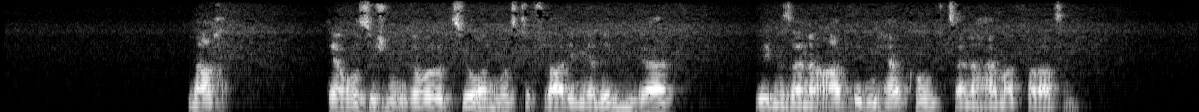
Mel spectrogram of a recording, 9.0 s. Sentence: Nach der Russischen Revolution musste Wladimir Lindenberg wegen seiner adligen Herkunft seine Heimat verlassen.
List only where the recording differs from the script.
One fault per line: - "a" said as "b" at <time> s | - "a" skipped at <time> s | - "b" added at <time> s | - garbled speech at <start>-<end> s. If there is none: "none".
none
